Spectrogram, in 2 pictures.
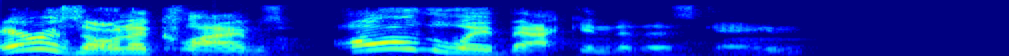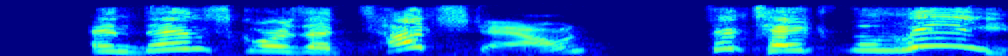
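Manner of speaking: voice cracking. Speaker recapping a football game, voice cracking. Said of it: "Sorry for the voice crack there".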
